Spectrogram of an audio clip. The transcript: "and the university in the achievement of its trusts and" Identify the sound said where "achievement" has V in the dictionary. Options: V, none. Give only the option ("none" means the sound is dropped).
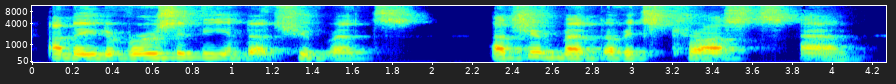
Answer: V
